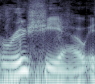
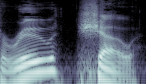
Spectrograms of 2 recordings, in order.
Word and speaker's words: Ruscio: So it's not Ruscio, it's Ruscio. Ruscio. So Dr. Ruscio is on the show. – So we've been saying it wrong the whole time.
